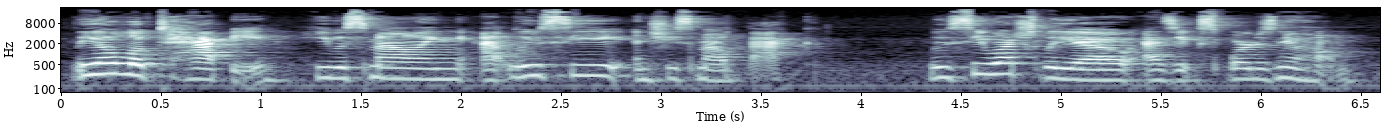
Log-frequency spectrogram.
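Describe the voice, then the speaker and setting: A woman author narrating her children's book at storytime, with expressive, deliberate phrasing for young listeners. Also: medium pitch. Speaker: children's author reading aloud.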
